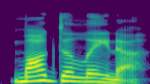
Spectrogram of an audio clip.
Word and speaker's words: Magdalena: Almost. Magdalena. Yes. The accent is on the third syllable.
